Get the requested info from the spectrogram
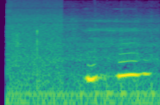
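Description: A woman humming two short notes with her mouth closed, a brief lower note followed by a longer, higher one that rises slightly.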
